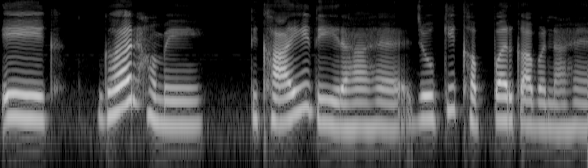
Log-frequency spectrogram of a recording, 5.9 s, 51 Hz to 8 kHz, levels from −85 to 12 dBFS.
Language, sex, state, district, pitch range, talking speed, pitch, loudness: Hindi, female, Chhattisgarh, Raipur, 190-230 Hz, 120 wpm, 205 Hz, -18 LUFS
